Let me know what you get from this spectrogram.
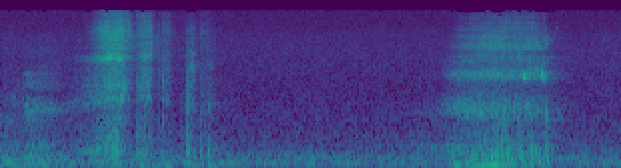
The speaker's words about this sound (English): Such a loud little slurp we got going on there.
